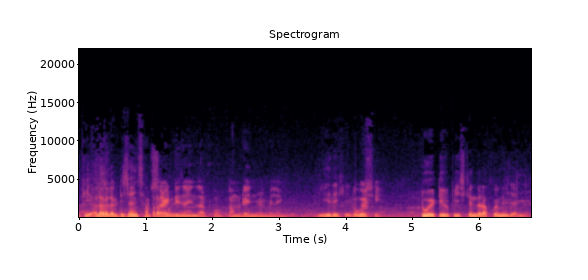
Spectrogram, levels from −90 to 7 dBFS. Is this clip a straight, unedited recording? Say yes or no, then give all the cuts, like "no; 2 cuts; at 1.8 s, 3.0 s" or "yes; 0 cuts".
yes; 0 cuts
